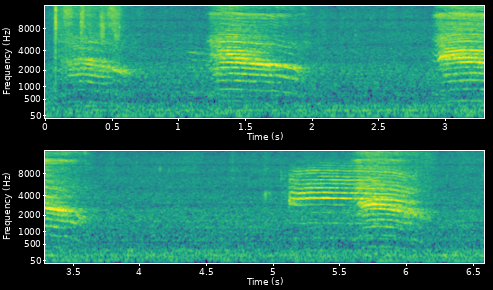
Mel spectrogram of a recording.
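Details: Kitten meowing loudly and insistently while demanding head rubs: four strained, harmonic-rich meows roughly every one and a half seconds, each rising then falling, over a low steady background hum.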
